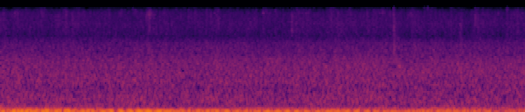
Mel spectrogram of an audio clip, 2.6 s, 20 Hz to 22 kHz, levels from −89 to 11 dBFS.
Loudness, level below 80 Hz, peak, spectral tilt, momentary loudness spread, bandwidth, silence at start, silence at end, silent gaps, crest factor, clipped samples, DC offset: -30 LUFS; -30 dBFS; -16 dBFS; -5.5 dB/octave; 5 LU; 16.5 kHz; 0 s; 0 s; none; 12 dB; under 0.1%; under 0.1%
